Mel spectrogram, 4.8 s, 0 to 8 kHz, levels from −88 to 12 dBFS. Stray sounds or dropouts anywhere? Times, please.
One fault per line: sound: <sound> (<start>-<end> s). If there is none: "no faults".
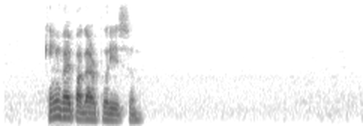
no faults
